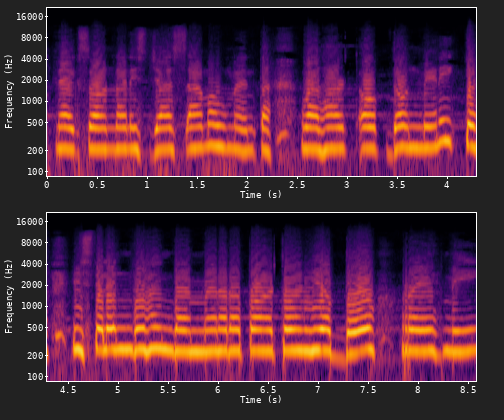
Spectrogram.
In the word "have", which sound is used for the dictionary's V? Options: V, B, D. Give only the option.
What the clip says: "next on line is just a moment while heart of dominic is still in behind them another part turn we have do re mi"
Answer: B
